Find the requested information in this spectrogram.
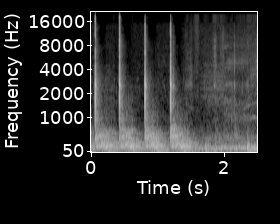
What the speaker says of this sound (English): it just seems like it's easier to hammer this way than trying to sit up and hammer in what is an awkward position.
